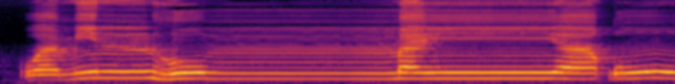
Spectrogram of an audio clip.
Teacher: Kemudian pada kata waminhum may yaqu terdapat mim sukun bertemu dengan huruf mim ini dinamakan idgham mimi. Maka mim sukun dibaca secara melebur dengan gunah yang dipanjangkan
